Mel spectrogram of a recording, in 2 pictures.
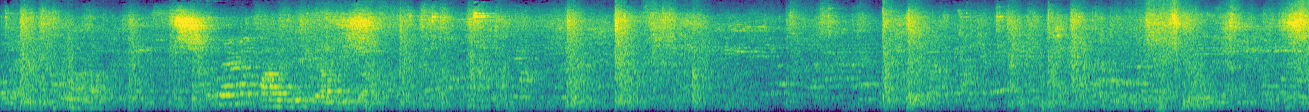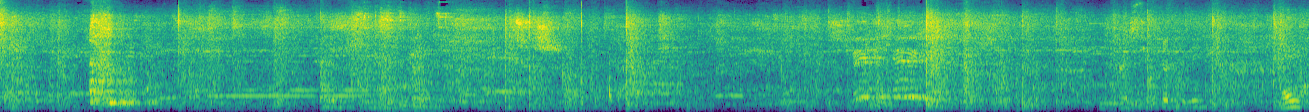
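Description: Boxing gloves landing in irregular thuds and slaps as two boxers spar, with voices talking over them.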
